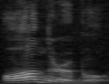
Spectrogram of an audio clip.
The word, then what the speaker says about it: honorable: É claro que as palavras que nascem dessas também têm o H mudo. Por exemplo, a palavra honor pode gerar a palavra honorável, honorable, daí o H continua mudo.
